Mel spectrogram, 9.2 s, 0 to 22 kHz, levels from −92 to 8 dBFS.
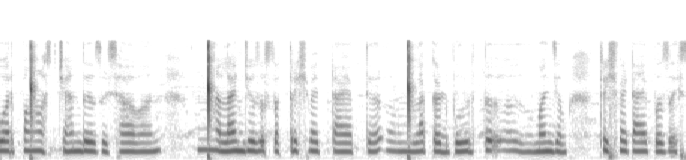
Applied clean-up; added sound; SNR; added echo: none; Finger snapping; -3 dB; none.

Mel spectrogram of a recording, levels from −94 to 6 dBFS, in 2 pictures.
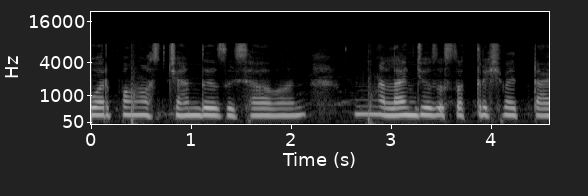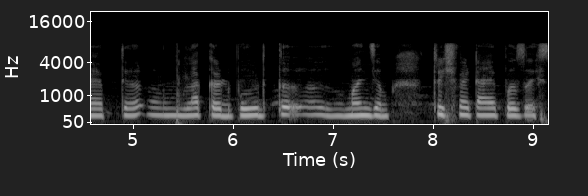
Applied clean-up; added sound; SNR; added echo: neural separator model SepFormer DNS4.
